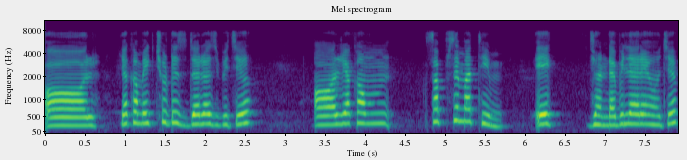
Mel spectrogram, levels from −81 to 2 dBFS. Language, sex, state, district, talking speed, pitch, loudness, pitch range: Garhwali, female, Uttarakhand, Tehri Garhwal, 135 wpm, 285 Hz, -16 LUFS, 260-300 Hz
